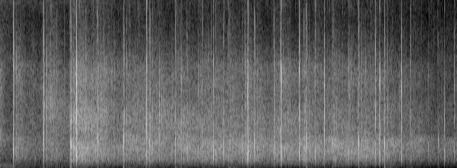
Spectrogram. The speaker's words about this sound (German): Dann einen riesengroßen Applaus auch für alle, die sich aufgestellt haben.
